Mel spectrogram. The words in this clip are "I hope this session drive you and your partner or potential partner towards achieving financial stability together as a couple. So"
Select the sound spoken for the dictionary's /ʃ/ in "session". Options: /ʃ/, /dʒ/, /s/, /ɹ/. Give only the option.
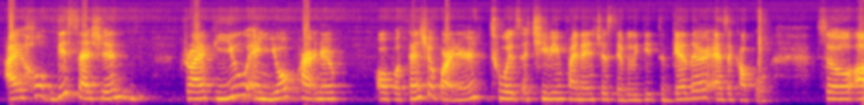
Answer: /ʃ/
